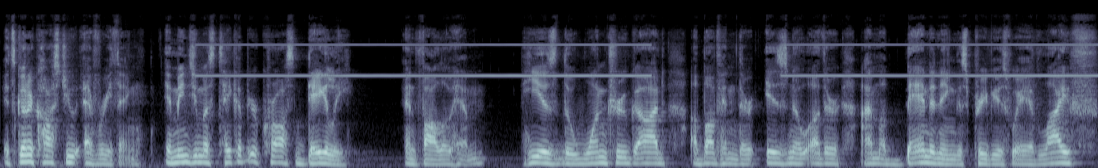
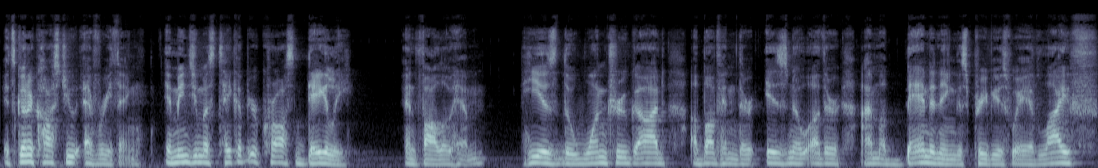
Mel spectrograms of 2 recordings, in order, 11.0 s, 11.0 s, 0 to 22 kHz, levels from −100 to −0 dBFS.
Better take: second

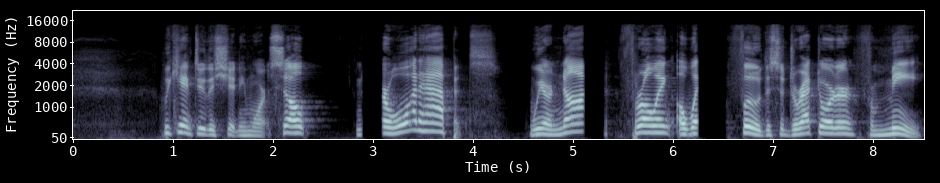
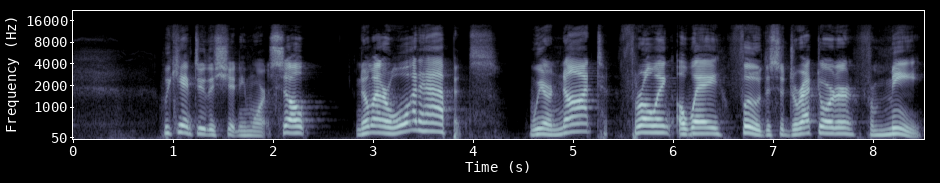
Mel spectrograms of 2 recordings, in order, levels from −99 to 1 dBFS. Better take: second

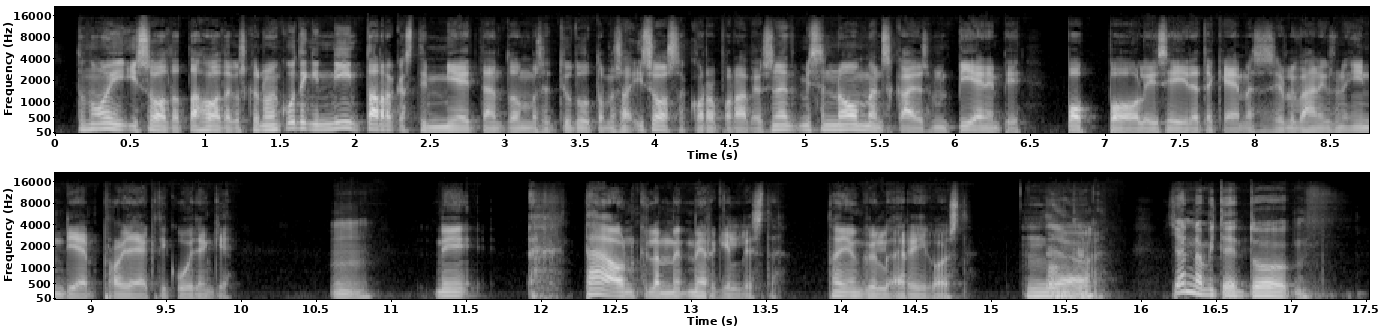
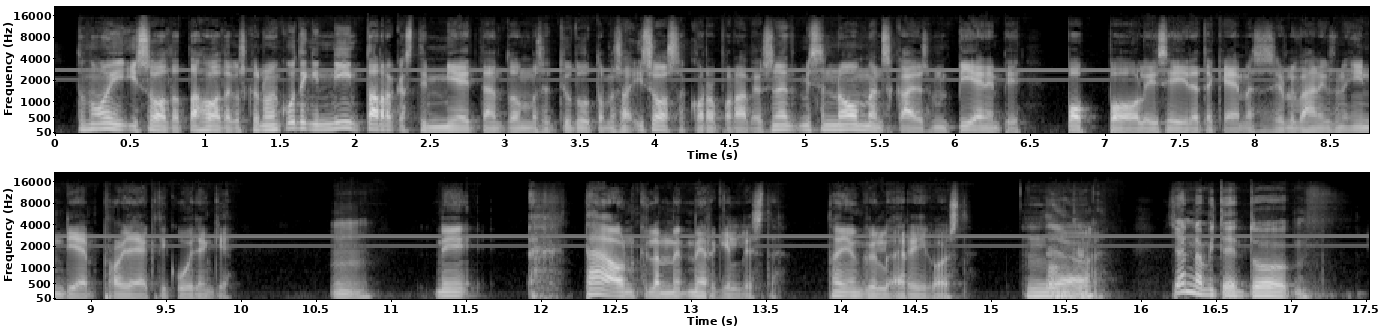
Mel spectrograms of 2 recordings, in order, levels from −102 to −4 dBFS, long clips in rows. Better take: first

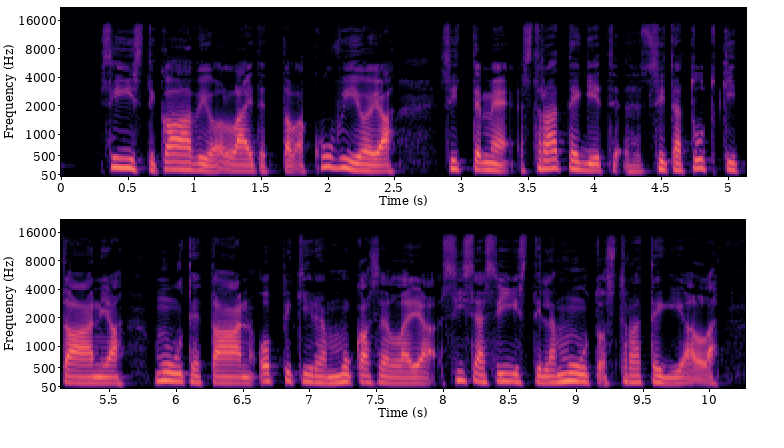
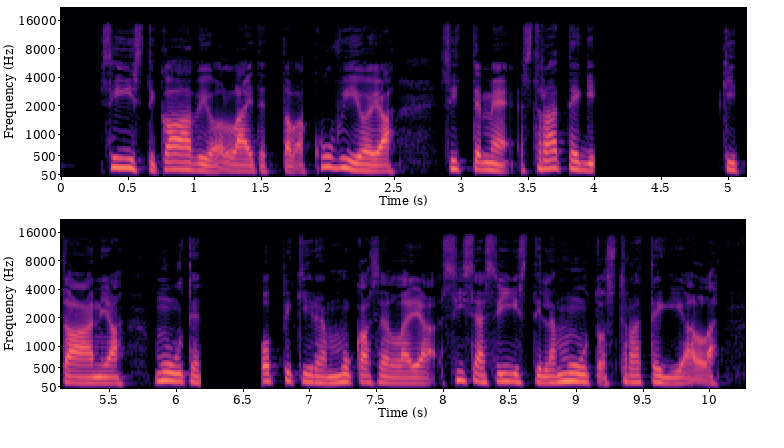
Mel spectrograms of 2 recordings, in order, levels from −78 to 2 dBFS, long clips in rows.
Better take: first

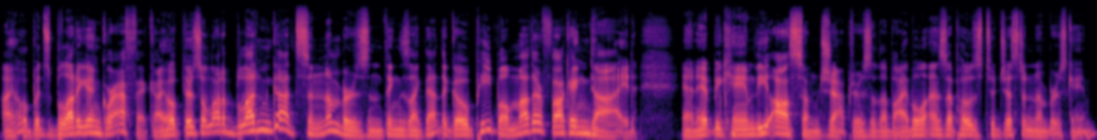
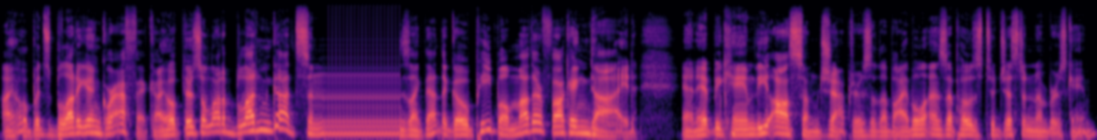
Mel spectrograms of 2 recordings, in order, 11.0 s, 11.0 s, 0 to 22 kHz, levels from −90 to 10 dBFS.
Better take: first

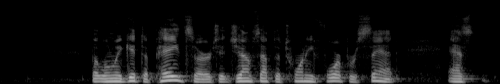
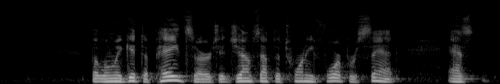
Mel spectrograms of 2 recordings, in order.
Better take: first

